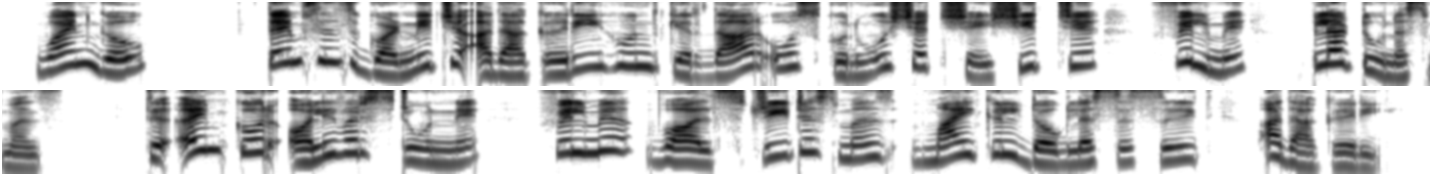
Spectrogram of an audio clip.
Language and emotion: Kashmiri, neutral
